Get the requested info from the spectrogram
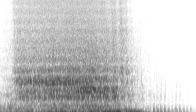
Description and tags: Creature Scream
monster, scary, horror, roar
